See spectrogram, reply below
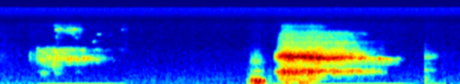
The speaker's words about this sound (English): we're gonna breathe in through our nose, out through the mouth. Here we go.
